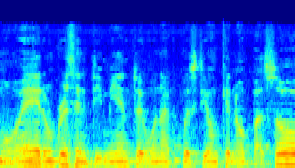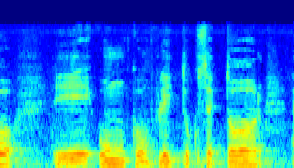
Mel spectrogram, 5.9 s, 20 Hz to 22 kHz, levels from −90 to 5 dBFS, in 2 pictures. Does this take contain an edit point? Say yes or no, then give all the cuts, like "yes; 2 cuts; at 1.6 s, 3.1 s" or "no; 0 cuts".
yes; 2 cuts; at 1.7 s, 4.9 s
